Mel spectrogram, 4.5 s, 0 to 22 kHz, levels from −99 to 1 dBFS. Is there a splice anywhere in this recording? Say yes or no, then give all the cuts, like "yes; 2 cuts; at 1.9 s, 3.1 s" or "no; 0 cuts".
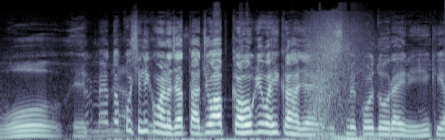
yes; 1 cut; at 3.3 s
